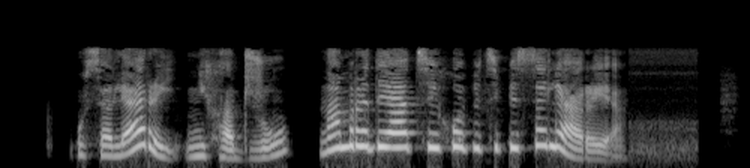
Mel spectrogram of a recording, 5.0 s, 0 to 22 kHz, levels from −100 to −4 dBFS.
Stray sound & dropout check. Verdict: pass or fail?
pass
